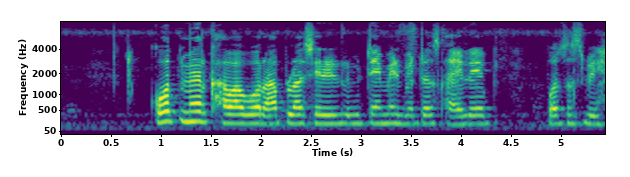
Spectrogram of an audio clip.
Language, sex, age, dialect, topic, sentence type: Marathi, male, 56-60, Northern Konkan, agriculture, statement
